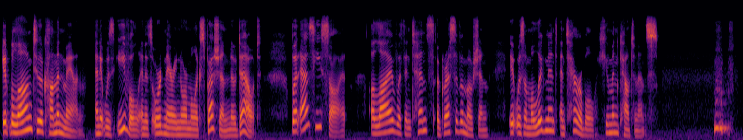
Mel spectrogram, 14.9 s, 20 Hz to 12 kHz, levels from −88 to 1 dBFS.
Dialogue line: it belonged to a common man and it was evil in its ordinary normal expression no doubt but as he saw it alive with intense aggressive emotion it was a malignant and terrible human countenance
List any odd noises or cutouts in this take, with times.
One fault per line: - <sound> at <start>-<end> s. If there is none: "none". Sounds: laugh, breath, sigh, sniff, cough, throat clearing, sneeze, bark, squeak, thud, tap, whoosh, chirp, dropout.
- sigh at 14.3-14.7 s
